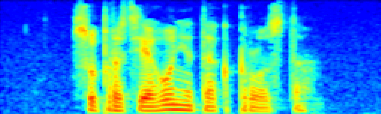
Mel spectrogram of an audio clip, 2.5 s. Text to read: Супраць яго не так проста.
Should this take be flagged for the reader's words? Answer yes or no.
no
